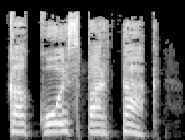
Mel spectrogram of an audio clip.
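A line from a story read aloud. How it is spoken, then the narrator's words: Exclaiming. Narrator (Russian): воскликнула она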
